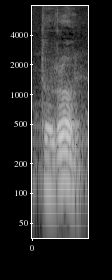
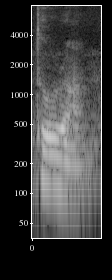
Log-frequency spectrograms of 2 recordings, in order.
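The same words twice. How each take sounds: First: The stress is on the second syllable. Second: The stress is on the first syllable. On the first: The speaker calls it right. "second syllable" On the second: The speaker calls it wrong. "It's not turon"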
